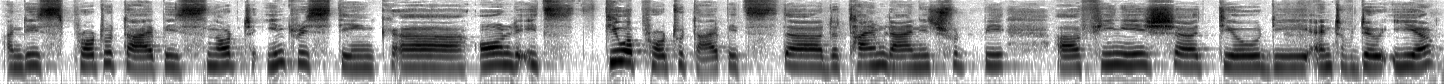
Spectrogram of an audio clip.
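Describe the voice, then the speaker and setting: Bulgarian woman pitching her prototype. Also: fairly even intonation, mellow. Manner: halting, non-native phrasing. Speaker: startup founder presenting. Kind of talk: pitch presentation.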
